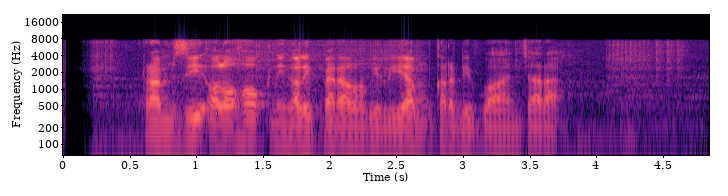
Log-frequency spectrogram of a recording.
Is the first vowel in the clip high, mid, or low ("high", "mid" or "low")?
low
